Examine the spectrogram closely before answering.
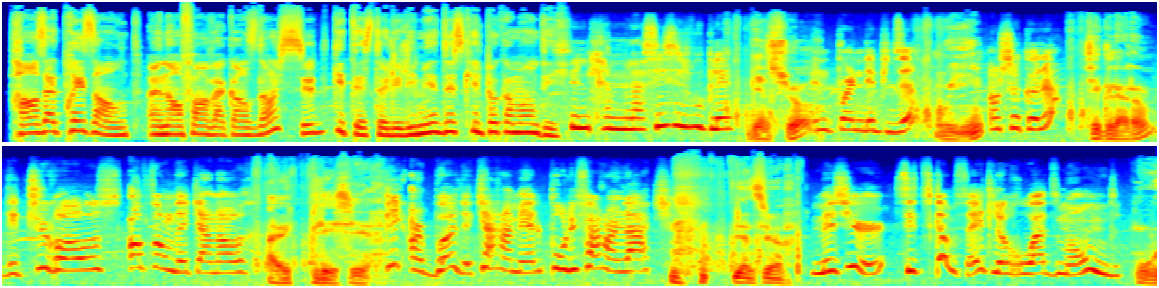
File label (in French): radio; AIRTRANSAT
